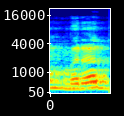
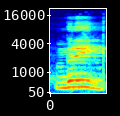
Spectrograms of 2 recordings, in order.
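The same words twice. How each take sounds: First: The first syllable is said with an 'ra' sound. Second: The first syllable is said with an 'ri' sound. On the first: The speaker calls it wrong. "यह मृग नहीं है" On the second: The speaker calls it right. "यह मृग है, क्योंकि यह हमें री की ध्वनि दे रहा है"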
